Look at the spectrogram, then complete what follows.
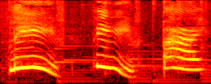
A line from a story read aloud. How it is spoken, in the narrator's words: Some can be heard screaming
